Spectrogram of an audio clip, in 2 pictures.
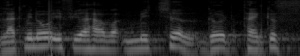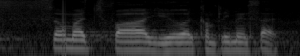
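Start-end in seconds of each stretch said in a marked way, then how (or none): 2.4-5.8 very slow, drawn-out speech. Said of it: "Today I try to speak so slowly".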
